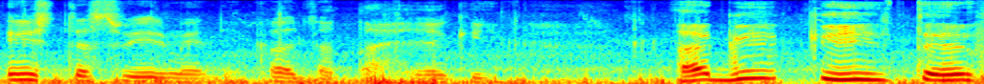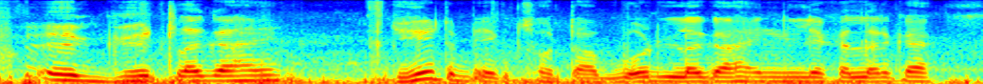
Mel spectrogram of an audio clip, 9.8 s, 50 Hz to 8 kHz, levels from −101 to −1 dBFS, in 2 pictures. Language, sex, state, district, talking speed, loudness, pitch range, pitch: Hindi, male, Rajasthan, Bikaner, 145 wpm, -15 LUFS, 150-200 Hz, 160 Hz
